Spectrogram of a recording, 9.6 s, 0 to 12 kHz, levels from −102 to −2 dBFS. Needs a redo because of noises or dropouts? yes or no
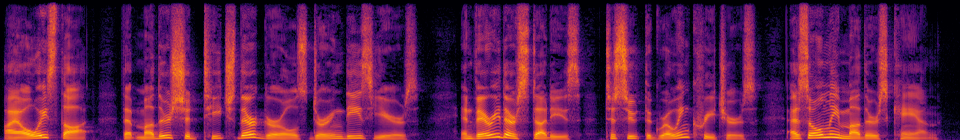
no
